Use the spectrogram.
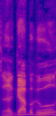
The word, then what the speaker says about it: gabagool: Ooh, it's gabagool is the Sicilian pronunciation for the spicy deli ham capicola.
